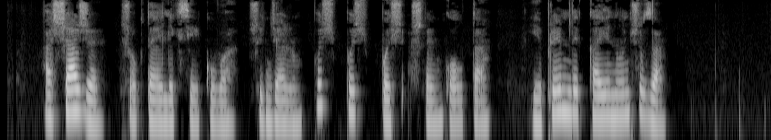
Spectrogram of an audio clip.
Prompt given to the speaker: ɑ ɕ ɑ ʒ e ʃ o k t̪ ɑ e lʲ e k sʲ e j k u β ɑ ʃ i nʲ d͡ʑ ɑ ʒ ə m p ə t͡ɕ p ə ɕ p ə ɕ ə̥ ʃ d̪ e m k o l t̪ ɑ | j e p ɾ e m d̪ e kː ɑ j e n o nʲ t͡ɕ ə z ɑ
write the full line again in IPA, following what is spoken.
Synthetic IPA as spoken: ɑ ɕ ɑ ʒ e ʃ o k t̪ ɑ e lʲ e k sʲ e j k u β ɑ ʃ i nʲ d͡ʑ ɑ ʒ ə m p ə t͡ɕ p ə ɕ p ə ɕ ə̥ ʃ t̪ e n k o l t̪ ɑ | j e p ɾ e m d̪ e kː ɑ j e n o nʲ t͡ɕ ə z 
